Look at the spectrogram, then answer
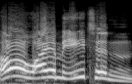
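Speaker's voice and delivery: loud shouting. Voicing a cult actor on stage being swallowed by a monster: shouting. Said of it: "And she shouts".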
